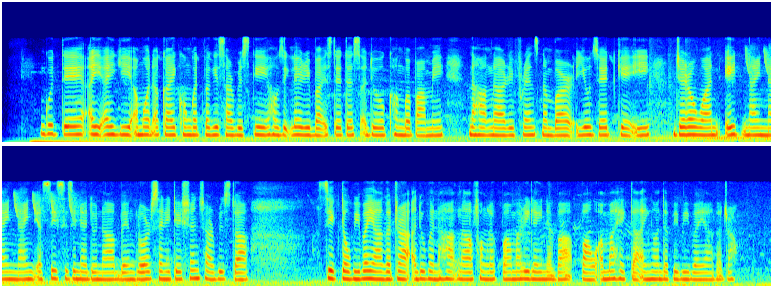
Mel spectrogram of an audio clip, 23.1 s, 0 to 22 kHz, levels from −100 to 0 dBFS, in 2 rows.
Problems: background sounds at intervals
